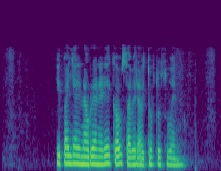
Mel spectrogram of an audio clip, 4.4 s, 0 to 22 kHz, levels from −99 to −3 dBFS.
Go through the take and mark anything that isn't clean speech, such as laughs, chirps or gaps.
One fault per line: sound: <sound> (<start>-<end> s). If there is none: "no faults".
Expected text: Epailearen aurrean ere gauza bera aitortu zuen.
no faults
